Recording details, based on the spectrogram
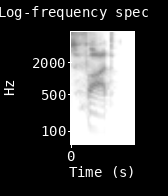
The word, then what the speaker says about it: Pfaadt: I think that's how you say his name is Pfaadt. – He spells it P-F-A-A-D-T.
